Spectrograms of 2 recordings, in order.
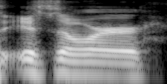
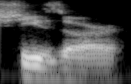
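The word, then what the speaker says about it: Xizor: it says it's pronounced she's or like the x is pronounced like sh oh okay oh and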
